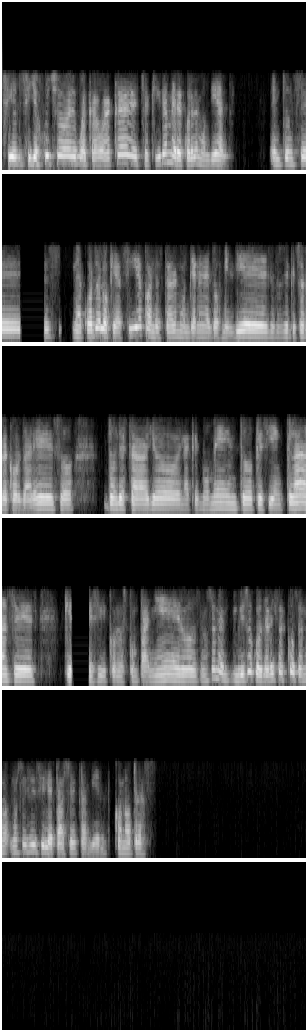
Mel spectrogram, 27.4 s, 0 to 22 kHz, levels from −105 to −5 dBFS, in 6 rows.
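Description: From start to finish the speech sounds hollow and phasey, as if heard down a tube, with a dull, scooped quality that never shifts. That is channel delay (comb filtering): one channel arrives roughly 3 ms behind the other, and when the two are summed to mono the shared content cancels at regularly spaced frequencies. The first notch sits somewhere around 200 Hz, with further fixed notches repeating evenly up the spectrum.

Over the whole clip the speech is also squeezed into a narrow telephone band and carries a plainly audible rough, slightly synthetic edge. Everything lies between about 150 Hz and 3.7 kHz, with nothing above 3.8 kHz, so sibilants lose their crispness. The band limit and the rebuilt, buzzy texture point to the G.729 codec at 8 kbit/s. It models speech as a vocal tract filter and a pitch predictor plus a few pulses per frame, rather than carrying the actual waveform.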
